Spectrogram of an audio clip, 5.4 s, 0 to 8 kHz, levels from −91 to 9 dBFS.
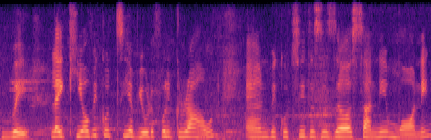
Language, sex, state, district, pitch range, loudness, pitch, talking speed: English, female, Haryana, Rohtak, 240-275 Hz, -18 LUFS, 255 Hz, 200 wpm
